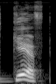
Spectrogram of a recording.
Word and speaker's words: GIF: 4781 says it's GIF, pronounced with a G, not a J.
